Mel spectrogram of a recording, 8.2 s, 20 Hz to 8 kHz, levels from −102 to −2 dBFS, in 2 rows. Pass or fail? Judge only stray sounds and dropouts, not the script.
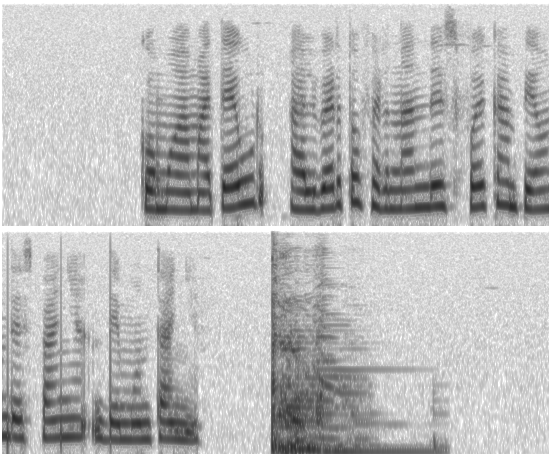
fail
